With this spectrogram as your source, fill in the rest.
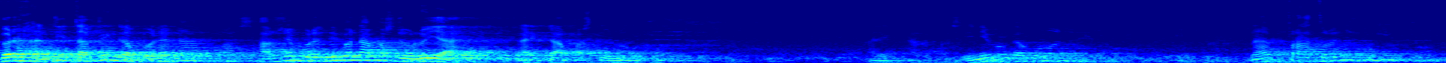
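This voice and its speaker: Male Quran teacher, mellow and unhurried. He gives casual tajwid explanations and slow chanted verses, recorded from afar in a big mosque hall with heavy echo. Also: a little high, expressive, recorded from a distance, dull audio, a little hiss or hum. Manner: explains plainly, chants verses slowly, chuckles often.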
